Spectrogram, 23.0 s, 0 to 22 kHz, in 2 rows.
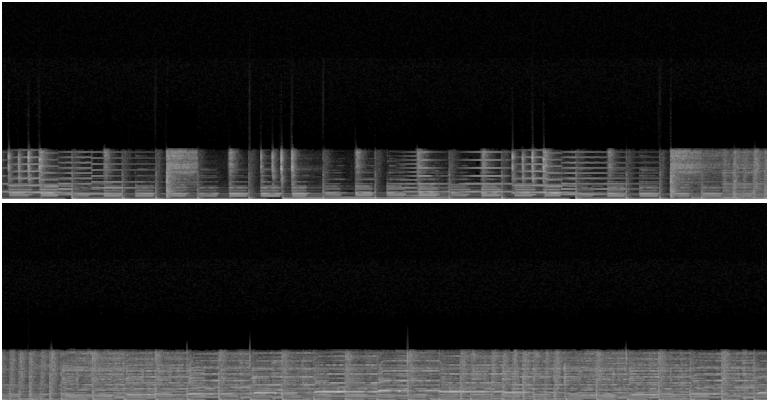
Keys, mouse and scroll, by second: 2.3-2.8 scroll down 2, 3.6 click, 9.1 click, 9.1 click, 10.9 click, 11.3 click, 17.0 click, 18.4 scroll up 1, 19.8 click, 19.9 click, 21.5 click, 21.6 click.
